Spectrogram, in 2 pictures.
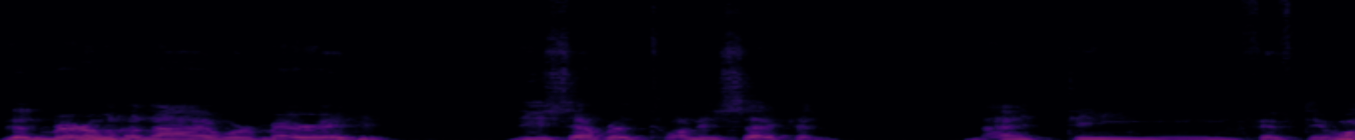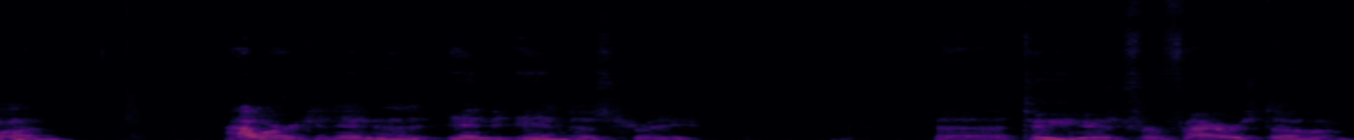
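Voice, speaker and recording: Very slow speech in an American accent, broken by long, frequent pauses. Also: man, fairly high pitch for a man, ordinary pitch variation. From southern Indiana (Borden). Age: 90s. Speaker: retired teacher. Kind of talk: oral history interview.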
